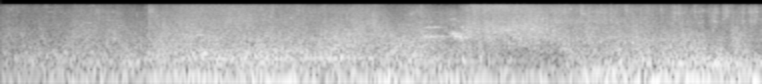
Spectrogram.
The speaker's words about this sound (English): the house is breaking up amidst almighty explosions, which sends shards of glass flying through the air.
